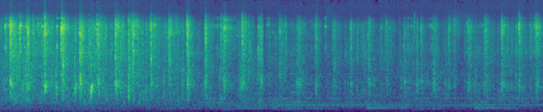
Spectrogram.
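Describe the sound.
A horse pulling a carriage, urged on to hurry, beats out rapid, regular clip-clopping hooves that continue throughout. The many sharp strikes fall in an even rhythm at a moderate, steady loudness.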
